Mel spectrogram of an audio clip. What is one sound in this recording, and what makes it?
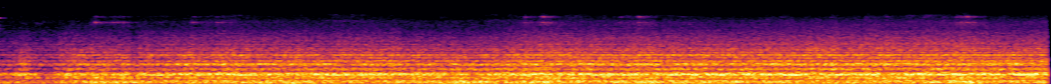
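A subway train rumbles steadily through a tunnel.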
